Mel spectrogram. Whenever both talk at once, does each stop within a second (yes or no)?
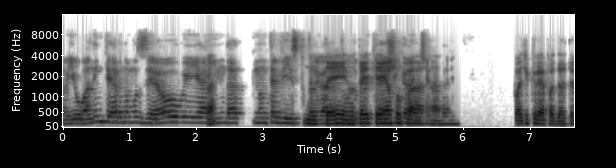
no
